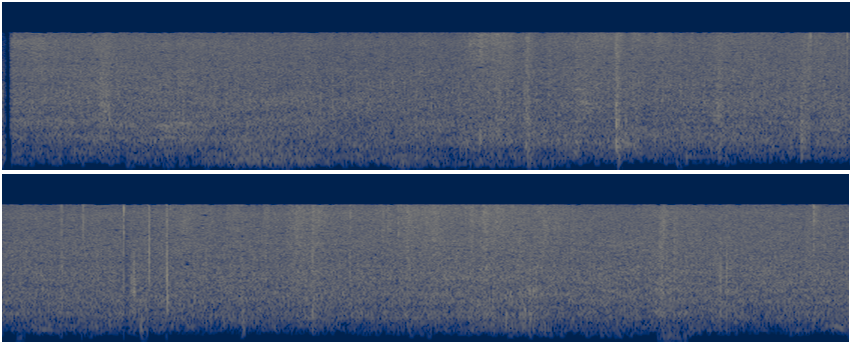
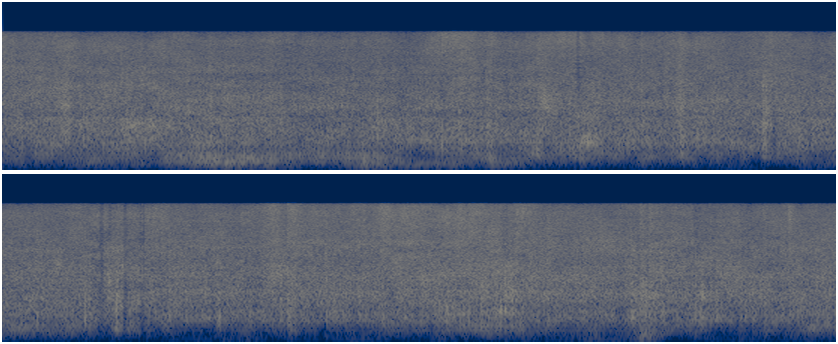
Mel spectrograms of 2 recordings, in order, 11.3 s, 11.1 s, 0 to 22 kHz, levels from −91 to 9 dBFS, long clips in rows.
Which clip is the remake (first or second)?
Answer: second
